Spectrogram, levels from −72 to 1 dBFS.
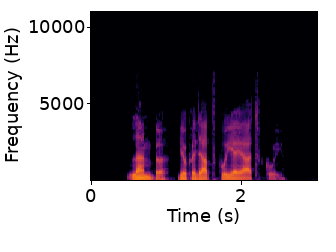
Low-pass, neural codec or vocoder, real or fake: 7.2 kHz; codec, 16 kHz, 0.5 kbps, X-Codec, HuBERT features, trained on LibriSpeech; fake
